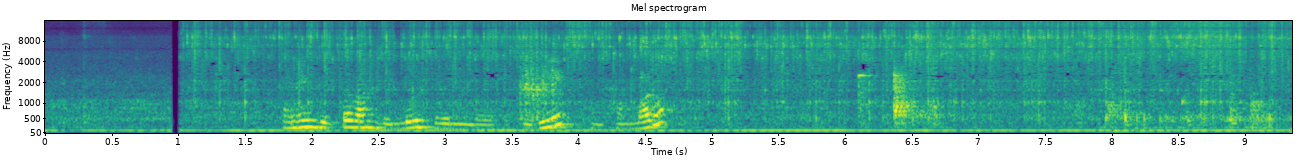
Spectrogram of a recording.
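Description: Hot oil sizzles loudly in a pan.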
